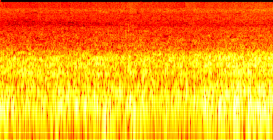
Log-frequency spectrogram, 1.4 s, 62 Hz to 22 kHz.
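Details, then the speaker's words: Mitsubishi i-MiEV electric car at speed after repairing chipped, scuffed mirror surrounds that caused a high-pitched penny-whistle around 40 mph: only a soft, even rush of wind and road noise, no thin whistling tone. No mirror wind whistle. "Both sides are now a lot lot better and hopefully the whistling will have gone. Another fix on the IMV. Look, no whistling."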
